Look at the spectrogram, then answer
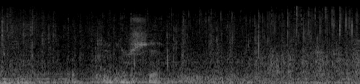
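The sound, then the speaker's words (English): Steady rain pours down in a video game trailer in a dense, even hiss that fills the whole stretch without pause, with a low murmuring rumble running underneath. “Sometimes it would be better to live with rain. Rain. And darkness.”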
